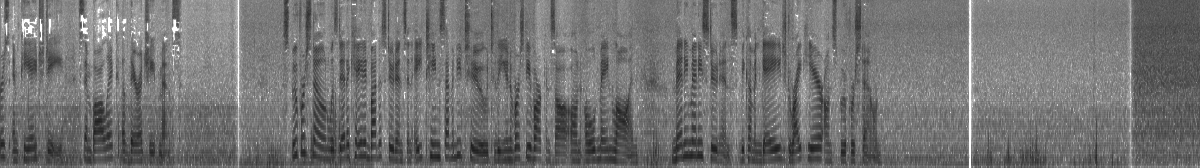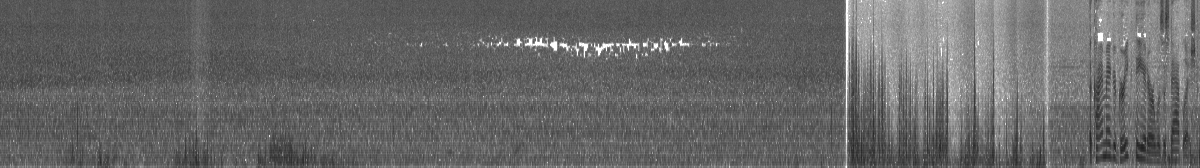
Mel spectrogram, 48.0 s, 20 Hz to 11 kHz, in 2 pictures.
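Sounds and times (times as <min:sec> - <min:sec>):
loud rushing hiss: 0:22.4 - 0:41.0.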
